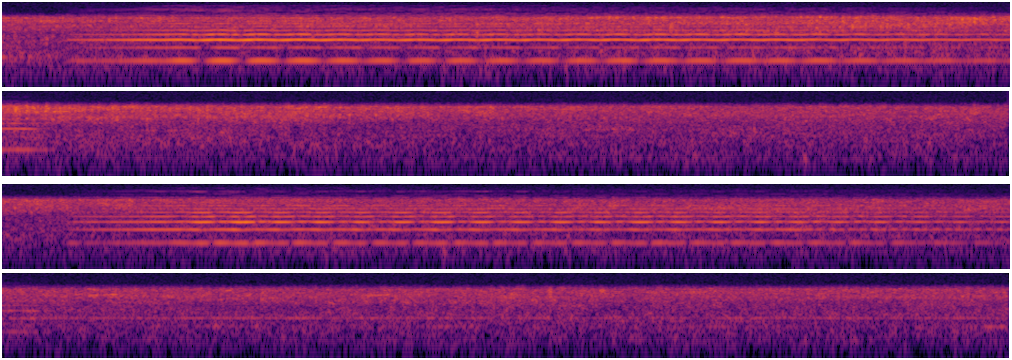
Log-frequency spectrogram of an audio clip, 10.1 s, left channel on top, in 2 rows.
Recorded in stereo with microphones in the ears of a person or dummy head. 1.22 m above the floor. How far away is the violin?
About 4 m.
